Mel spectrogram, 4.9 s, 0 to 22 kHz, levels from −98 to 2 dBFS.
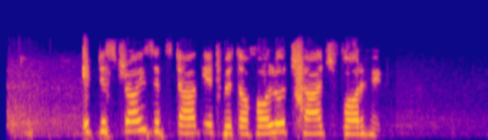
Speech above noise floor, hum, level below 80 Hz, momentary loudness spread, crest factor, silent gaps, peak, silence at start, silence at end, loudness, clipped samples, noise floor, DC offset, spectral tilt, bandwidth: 50 dB; none; -60 dBFS; 11 LU; 16 dB; none; -2 dBFS; 0.1 s; 1.1 s; -16 LUFS; under 0.1%; -65 dBFS; under 0.1%; -2 dB/octave; 7.2 kHz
